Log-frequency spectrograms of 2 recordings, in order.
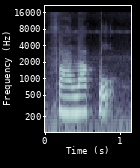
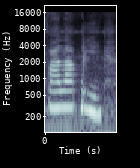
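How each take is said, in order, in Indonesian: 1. Kata ini berakhir dengan hentian pantul yang berat. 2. Kata ini berakhir dengan vokal 'i' penuh. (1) "berhenti sejenak, huruf qafnya dipantulkan berat" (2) "bukan falaki"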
